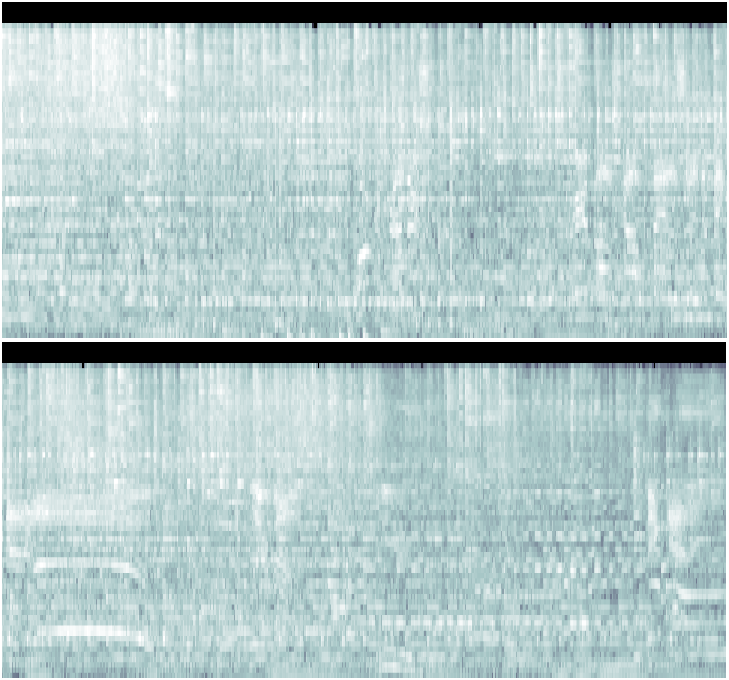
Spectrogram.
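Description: A bluegrass band playing live: acoustic guitars, banjo and upright bass with drums, running steadily.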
